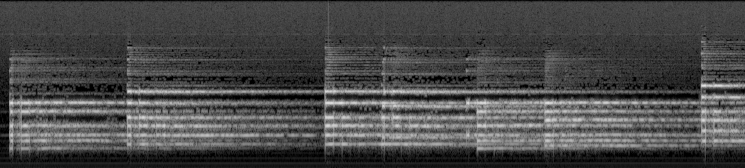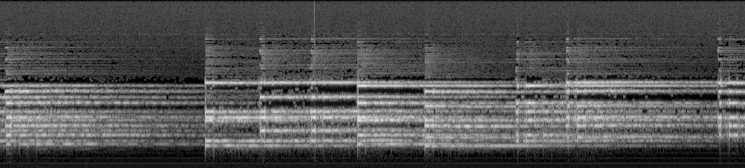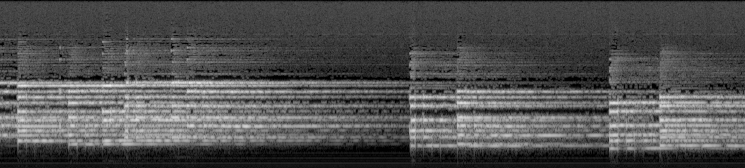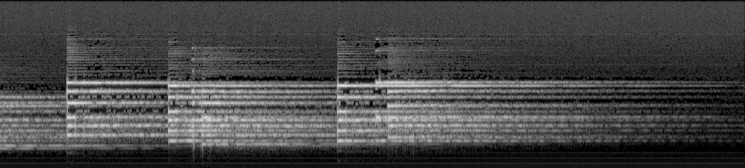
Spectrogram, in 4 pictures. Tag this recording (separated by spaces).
IDM lo-fi warp-label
